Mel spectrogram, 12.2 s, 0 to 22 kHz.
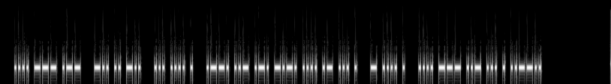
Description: Morse code, heard as a keyed tone, about 30 wpm, 700 Hz. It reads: HOW DID SHE PURCHASE THE HOUSE?
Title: Sentences from Top 800 Words 30wpm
